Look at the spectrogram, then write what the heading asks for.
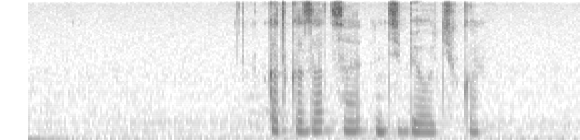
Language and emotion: Russian, neutral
